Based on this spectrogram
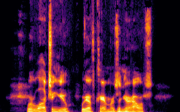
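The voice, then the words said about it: Deliberately lowered, deep-pitched voice. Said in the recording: “doing that with your voice? It sounds like you're pretending like you have a thing on your voice, but you're just lowering the pitch of your voice.”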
